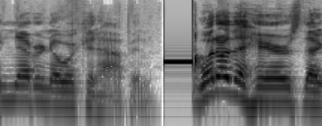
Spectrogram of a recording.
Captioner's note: screen beeping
